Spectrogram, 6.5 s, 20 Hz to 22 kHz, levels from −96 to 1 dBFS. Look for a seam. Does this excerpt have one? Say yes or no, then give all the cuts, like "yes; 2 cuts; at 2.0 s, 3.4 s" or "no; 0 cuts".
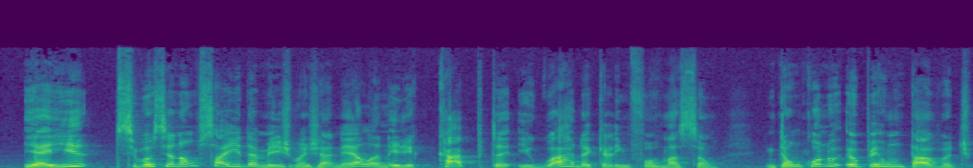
yes; 1 cut; at 2.6 s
